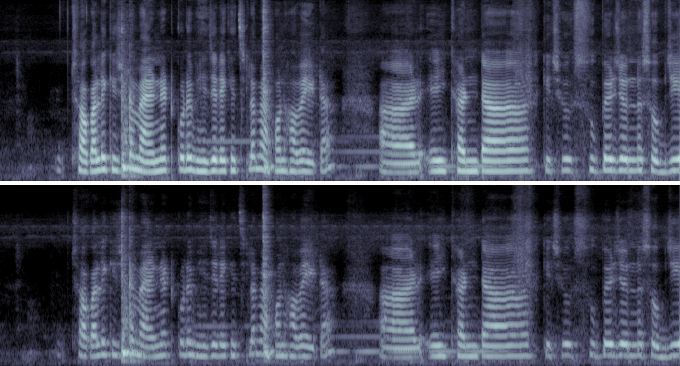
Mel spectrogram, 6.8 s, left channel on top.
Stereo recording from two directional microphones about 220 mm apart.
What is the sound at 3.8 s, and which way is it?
Speech, 30° left (ahead or behind).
